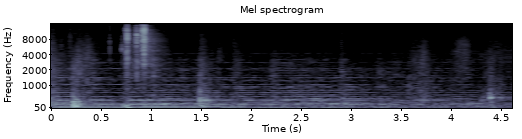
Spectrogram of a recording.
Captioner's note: pistol cocks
